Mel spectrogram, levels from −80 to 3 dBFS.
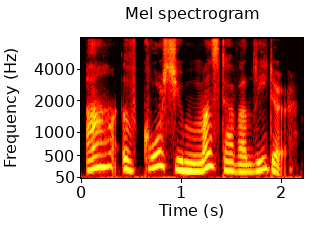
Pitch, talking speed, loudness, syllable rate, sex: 205 Hz, 215 wpm, -16 LUFS, 5.2 syllables/s, female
